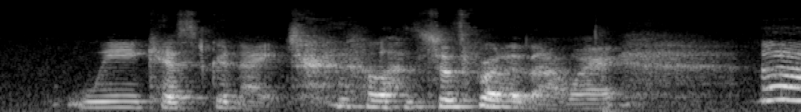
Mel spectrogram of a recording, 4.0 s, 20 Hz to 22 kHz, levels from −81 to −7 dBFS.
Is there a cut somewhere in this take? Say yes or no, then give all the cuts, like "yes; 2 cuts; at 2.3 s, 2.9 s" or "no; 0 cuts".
no; 0 cuts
